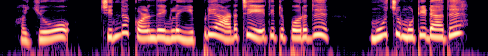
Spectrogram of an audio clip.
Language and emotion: Tamil, fearful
